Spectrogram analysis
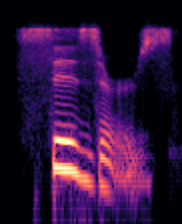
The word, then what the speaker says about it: scissors: 14, scissors. Remember to keep your tongue a little lower. If it's too high, it'll sound like C, Caesars. So si, keep it more flat, scissors.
